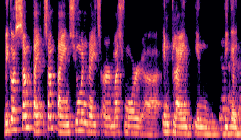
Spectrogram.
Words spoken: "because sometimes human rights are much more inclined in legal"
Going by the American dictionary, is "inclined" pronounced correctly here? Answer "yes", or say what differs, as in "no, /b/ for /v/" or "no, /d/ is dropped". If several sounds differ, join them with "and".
yes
